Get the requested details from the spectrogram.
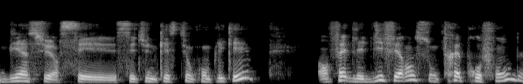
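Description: Lively intonation marks this man's fairly high voice as he speaks at a very slow pace. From France, moved to the US at 15. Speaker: business lawyer. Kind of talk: interview.

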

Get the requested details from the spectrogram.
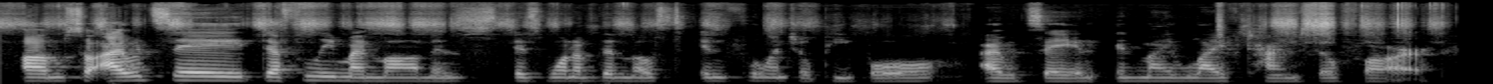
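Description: A woman's fairly low, monotone, flat voice in an American accent, at a moderate pace with hardly any pauses. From Pennsylvania. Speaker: talent management professional. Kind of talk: interview.

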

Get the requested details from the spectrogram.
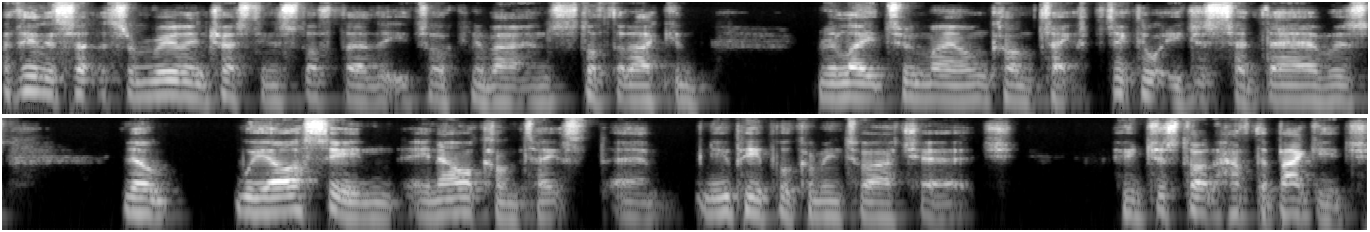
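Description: A man with a Lancashire accent talks at a very fast pace in a medium pitch, his intonation fairly even, against a quiet background. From Lancashire, northern England. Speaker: podcast host and parish priest. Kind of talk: interview.

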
